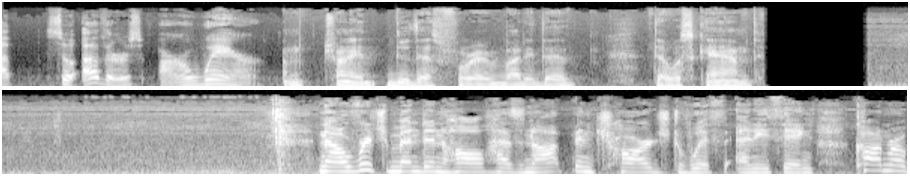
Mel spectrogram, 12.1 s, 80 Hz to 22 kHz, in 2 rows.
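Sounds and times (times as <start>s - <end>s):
low outdoor rumble: 5.8s - 12.0s
sharp intake of breath: 7.7s - 8.2s.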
